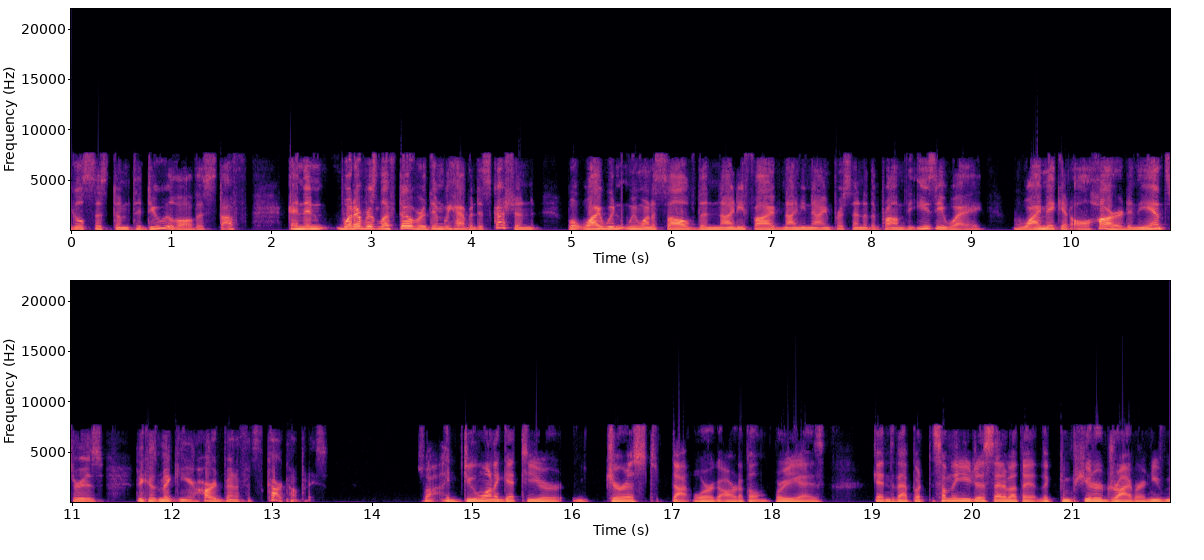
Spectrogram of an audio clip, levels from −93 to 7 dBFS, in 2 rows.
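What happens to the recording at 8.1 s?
Between 8.05 and 8.08 s, just after "of the" and before "problem the easy way", there is concealed Bluetooth headset packet loss. Roughly 22 ms of audio never arrived, which fits a short run of lost packets. The receiver filled the gap by repeating a best-matching stretch of the preceding waveform, producing a brief buzzy held tone with a slight warble where the real signal resumes.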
